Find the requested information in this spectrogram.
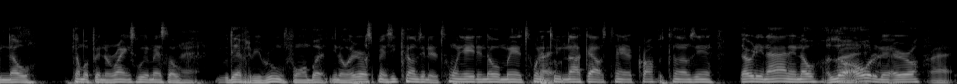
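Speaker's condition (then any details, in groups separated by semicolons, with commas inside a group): No condition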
